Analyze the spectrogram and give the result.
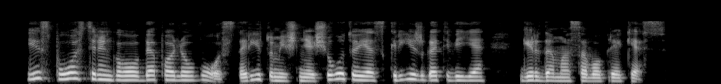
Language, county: Lithuanian, Šiauliai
